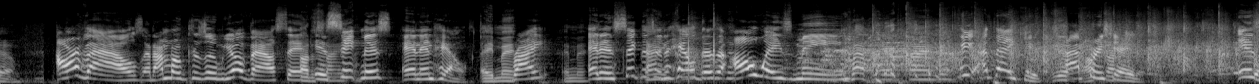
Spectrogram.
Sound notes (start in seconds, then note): 6.4 claps; 8.7 audience laughing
